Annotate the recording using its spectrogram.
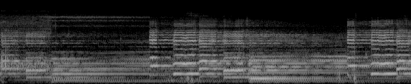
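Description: Music playing from a cassette on a Panasonic RQ-SX30 personal cassette player, heard through a small external speaker, with the player's bass boost switched on. A melody of held notes moves over a steady bass line.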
